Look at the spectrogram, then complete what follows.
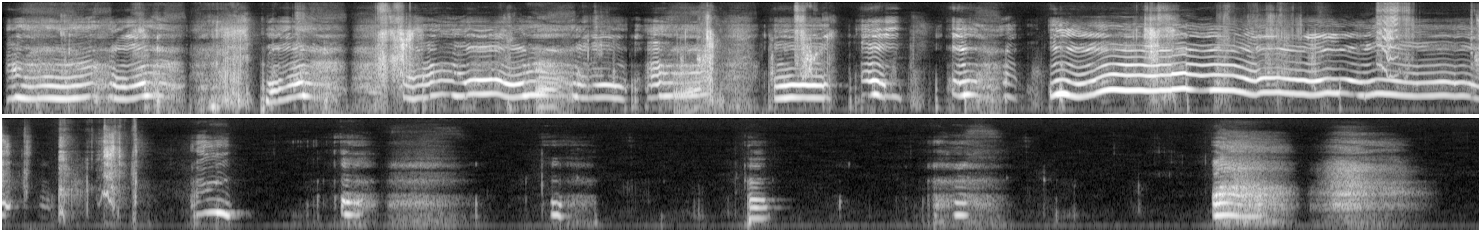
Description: ごっくん; いちゃらぶ

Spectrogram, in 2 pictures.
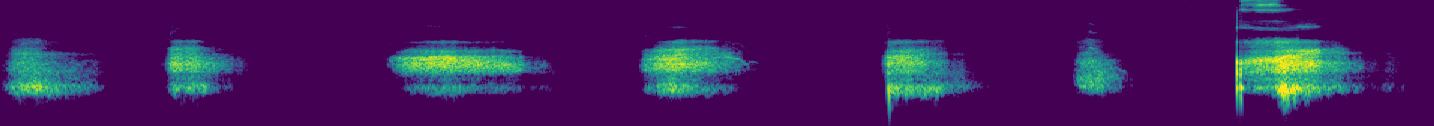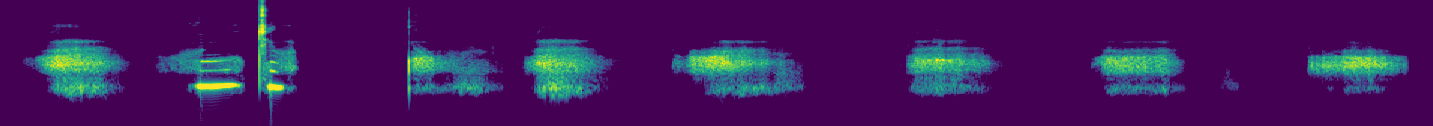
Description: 「妹の寝息(左)」(ループ), ASMR; SE有り

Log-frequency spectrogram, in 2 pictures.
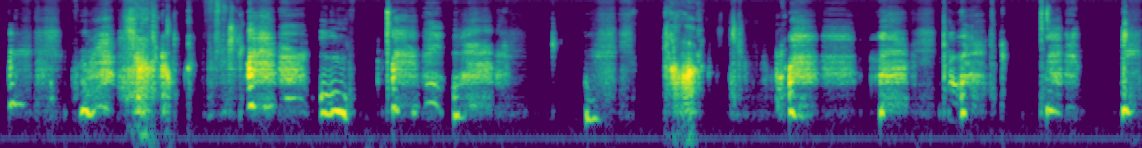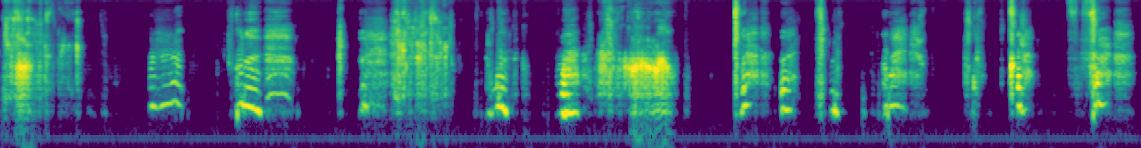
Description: クンニ, Loop音声

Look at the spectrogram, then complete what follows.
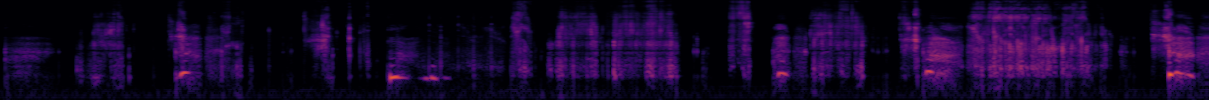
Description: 乳首舐め（フェラ）

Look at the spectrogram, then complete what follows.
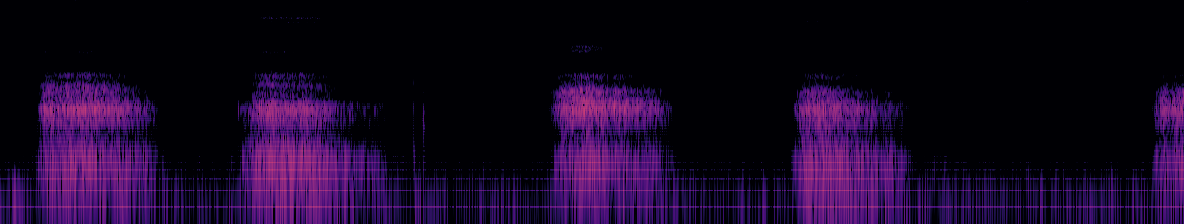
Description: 寝息; おまけループ音声

